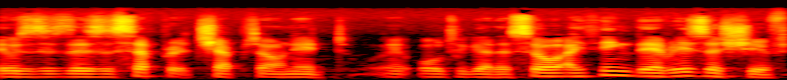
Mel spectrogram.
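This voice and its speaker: A man with a non-native accent speaks at medium pitch with ordinary pitch variation, in a very clean recording with a silent background. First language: not English. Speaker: agricultural policy expert. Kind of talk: press conference Q&A answer. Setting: news conference. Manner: halting, many repetitions.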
